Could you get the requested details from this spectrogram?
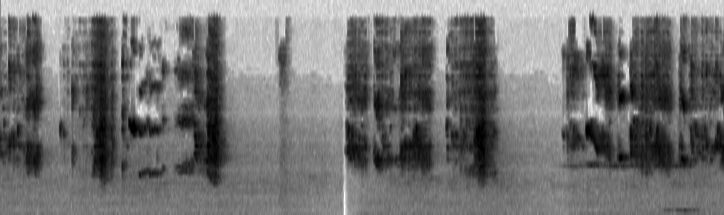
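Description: Anna's hummingbird giving high, thin, scratchy chirps in short bursts every second or so, with a soft low background hum.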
